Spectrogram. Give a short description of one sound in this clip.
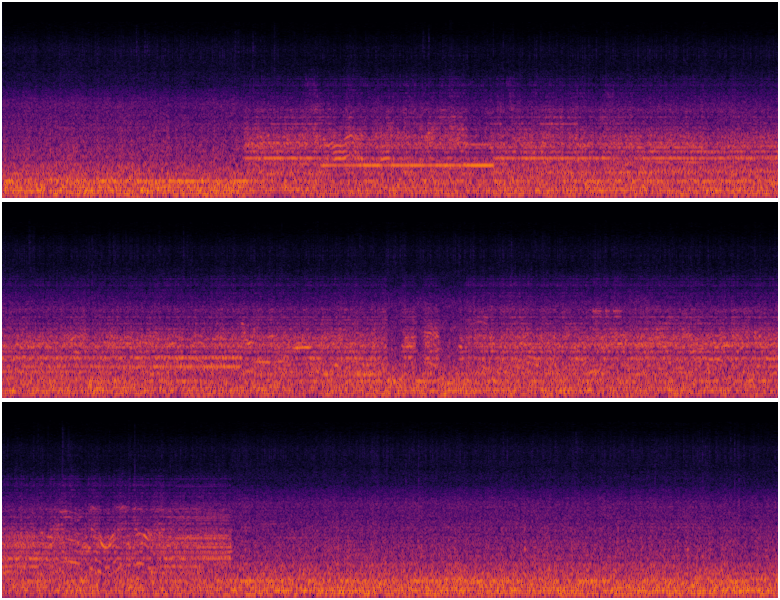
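Tyres hum steadily on a wet road from inside a moving car.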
